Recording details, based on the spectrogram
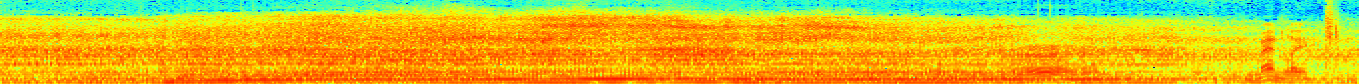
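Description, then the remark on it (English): A truck engine rumbles loudly and steadily, its pitch rising into a sustained rev before dropping back, followed by a couple of short, wavering revving bursts near the end. “A manly truck.”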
